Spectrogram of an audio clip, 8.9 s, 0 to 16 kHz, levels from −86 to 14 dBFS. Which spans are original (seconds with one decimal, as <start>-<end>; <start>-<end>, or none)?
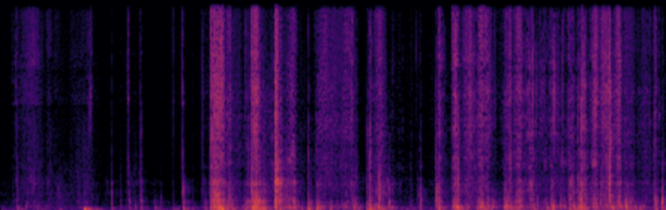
0.0-1.4; 3.5-6.5; 7.0-7.9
